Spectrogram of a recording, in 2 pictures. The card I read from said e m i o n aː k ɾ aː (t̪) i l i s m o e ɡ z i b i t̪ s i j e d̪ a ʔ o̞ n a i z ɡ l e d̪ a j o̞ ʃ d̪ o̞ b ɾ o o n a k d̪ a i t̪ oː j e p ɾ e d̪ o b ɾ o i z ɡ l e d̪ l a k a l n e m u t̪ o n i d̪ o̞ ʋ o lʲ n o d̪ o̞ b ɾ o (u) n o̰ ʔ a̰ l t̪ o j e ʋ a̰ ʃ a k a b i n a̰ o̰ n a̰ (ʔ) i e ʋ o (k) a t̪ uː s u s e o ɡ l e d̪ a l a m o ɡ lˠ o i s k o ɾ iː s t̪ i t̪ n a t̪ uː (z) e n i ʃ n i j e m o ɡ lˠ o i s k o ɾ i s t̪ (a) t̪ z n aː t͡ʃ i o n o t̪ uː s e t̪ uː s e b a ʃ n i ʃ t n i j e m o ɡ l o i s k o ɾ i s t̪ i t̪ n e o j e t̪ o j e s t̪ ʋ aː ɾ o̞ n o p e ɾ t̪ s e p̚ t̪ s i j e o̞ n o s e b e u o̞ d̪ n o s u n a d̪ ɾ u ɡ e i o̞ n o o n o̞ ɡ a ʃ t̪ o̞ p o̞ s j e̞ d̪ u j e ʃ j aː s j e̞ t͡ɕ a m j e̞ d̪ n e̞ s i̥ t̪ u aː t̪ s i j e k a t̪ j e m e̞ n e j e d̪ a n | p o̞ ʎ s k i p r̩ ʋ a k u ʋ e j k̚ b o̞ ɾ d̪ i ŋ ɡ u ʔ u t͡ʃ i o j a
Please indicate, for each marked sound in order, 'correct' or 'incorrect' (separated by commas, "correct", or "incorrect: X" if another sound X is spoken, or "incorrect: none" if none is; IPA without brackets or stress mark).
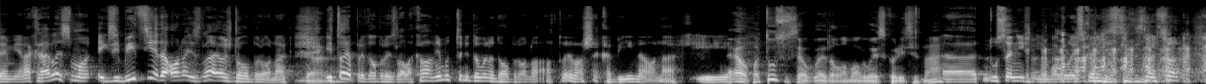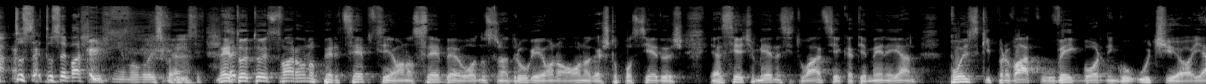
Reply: incorrect: d̪, incorrect: o, incorrect: k, incorrect: p, incorrect: s, incorrect: i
